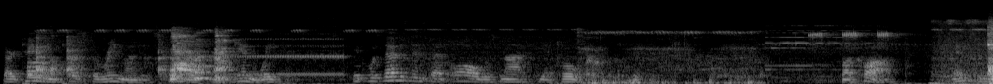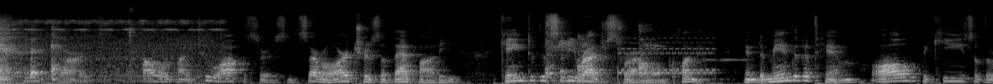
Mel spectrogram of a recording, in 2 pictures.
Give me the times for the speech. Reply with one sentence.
You can hear the speech from 0.0 to 6.0 s and from 8.4 to 19.8 s.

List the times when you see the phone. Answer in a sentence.
The phone can be heard from 2.1 to 3.5 s, from 7.7 to 8.8 s and from 16.1 to 17.4 s.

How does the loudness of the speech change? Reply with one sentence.
The volume of the speech goes up.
